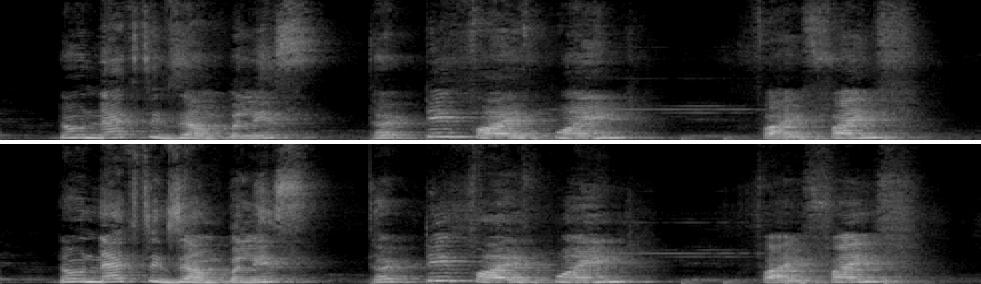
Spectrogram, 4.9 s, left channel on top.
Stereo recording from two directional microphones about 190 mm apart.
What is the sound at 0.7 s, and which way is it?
Speech, 60° right (ahead or behind).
